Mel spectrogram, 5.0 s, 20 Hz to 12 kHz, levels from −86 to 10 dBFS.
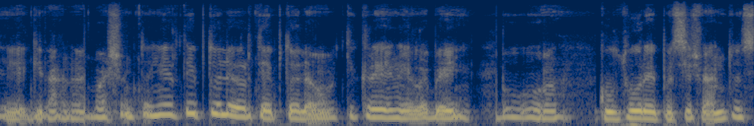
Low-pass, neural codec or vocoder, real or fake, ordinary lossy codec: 10.8 kHz; none; real; Opus, 24 kbps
